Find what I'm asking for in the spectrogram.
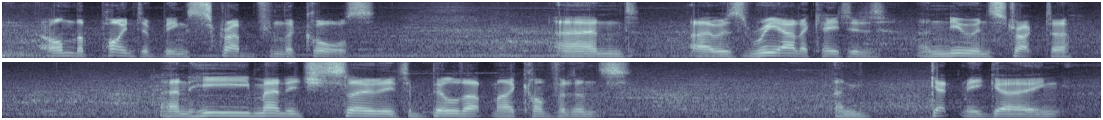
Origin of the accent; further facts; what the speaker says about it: India; moved away; I was born in India. We lived in India until 1947, 1948.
